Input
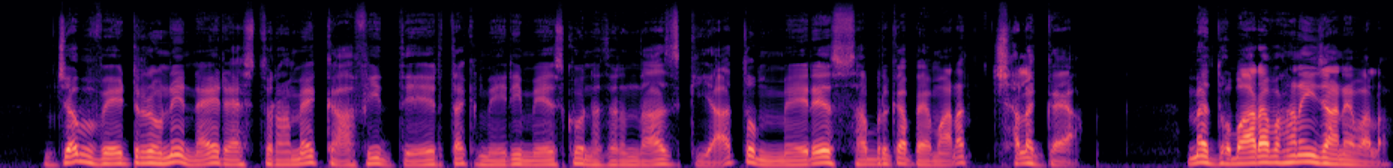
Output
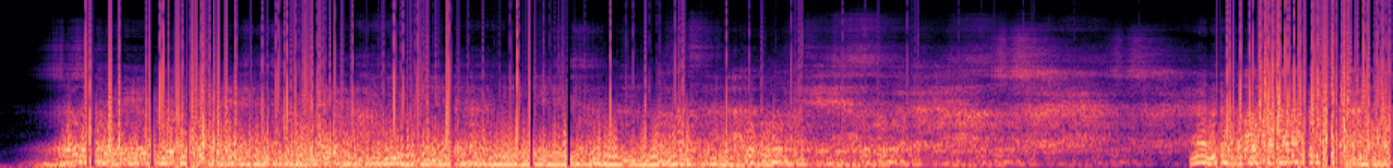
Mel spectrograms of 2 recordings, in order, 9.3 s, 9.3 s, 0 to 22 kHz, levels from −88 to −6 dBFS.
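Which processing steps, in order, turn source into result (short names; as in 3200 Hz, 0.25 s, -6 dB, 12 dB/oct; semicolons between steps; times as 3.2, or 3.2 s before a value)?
spectral swells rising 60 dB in 0.37 s; 5.03–7.94 HPF 1100 Hz 12 dB/oct; tilt -4 dB/oct; reverb RT60 1.0 s, pre-delay 94 ms, DRR -6 dB; wrapped overs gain 6.5 dB; feedback echo 0.774 s, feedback 37%, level -7 dB; core saturation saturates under 530 Hz; gain +3 dB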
